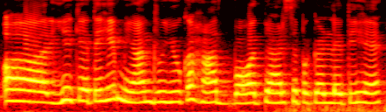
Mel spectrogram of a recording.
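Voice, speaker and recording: A woman's voice: high voice, level tone, moderate pace, darkish tone. A woman narrating a fan-fiction story in a casual, chatty way, with joking asides.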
